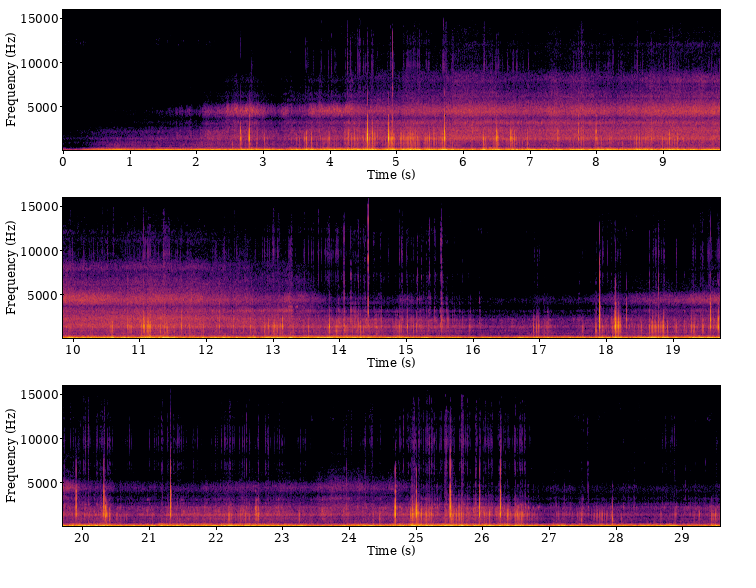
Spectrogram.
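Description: A rallycross car's engine pulling hard on a loose dirt course, starting up loud about half a second in and running steadily under load. Many sharp clicks and pings of gravel and dirt hitting the car's body throughout.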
